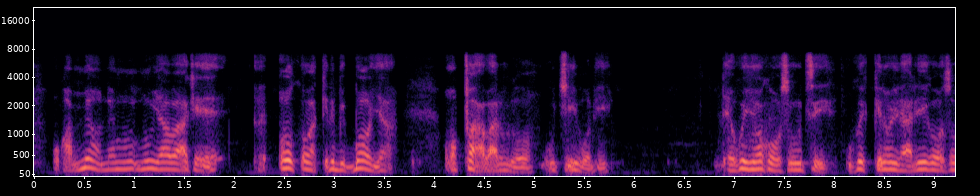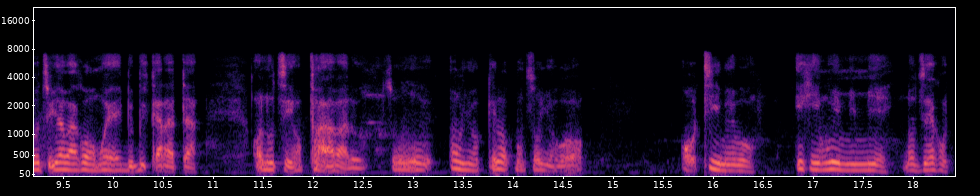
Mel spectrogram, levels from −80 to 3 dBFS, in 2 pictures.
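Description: From 4.66 to 6.98 s and again from 13.45 to 16.20 s, the speech turns rougher and more synthetic, with no gap and no loss of band. This is an AMR rate drop in the AMR-WB (HD Voice) codec, which fits a step down from 23.85 to 8.85 kbit/s.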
